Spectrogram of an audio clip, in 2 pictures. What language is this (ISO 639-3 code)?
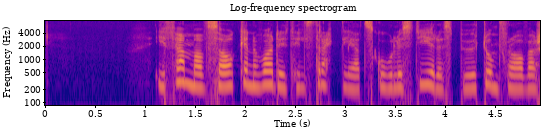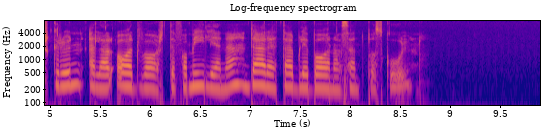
nor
